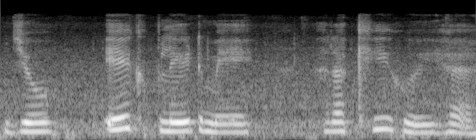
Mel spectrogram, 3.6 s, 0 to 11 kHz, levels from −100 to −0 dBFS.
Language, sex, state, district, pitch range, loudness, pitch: Hindi, female, Punjab, Fazilka, 195-220 Hz, -15 LUFS, 210 Hz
